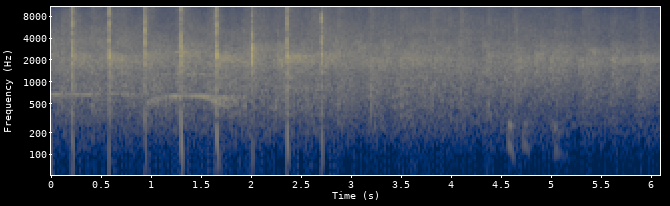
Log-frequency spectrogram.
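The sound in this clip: Audience applause welcoming a woman to the stage at a church talk. A few sharp, distinct claps stand out early, then dense steady clapping holds at an even level.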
